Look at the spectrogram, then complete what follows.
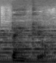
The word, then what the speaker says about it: thank you: Não é thank you. Thank you quer dizer thank você. Thank you. Thank você. Ok? Thank é thank. You, você. Thank você. Mas não. A forma correta de pronunciar é dessa forma.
